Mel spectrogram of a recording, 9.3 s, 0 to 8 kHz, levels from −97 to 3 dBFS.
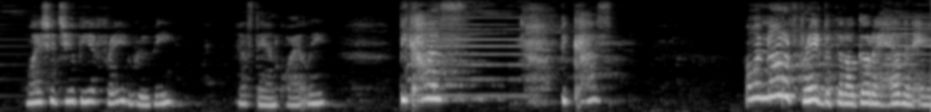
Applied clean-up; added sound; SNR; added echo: classical method WPE with log-MMSE.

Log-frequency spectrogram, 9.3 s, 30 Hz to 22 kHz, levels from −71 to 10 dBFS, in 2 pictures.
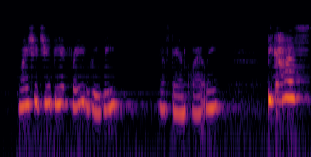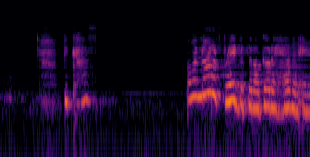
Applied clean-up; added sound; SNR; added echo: neural separator model SepFormer DNS4.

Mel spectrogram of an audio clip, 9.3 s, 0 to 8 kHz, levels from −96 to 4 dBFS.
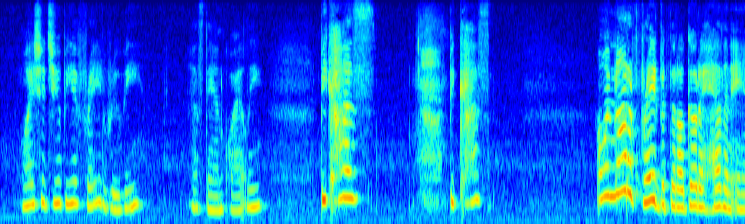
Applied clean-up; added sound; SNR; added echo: none; none; none; none.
